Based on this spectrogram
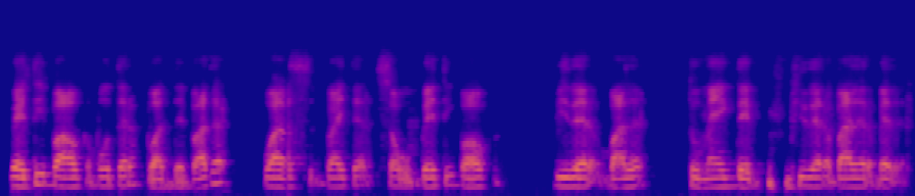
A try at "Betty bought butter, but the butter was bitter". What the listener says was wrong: Yes. It was good.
